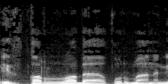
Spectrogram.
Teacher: يكون الراء يعني يذوب يعني حركة واحدة في اللسان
